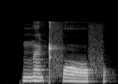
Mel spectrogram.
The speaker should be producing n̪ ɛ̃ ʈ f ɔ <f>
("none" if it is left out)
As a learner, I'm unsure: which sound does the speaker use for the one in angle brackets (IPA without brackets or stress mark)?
f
